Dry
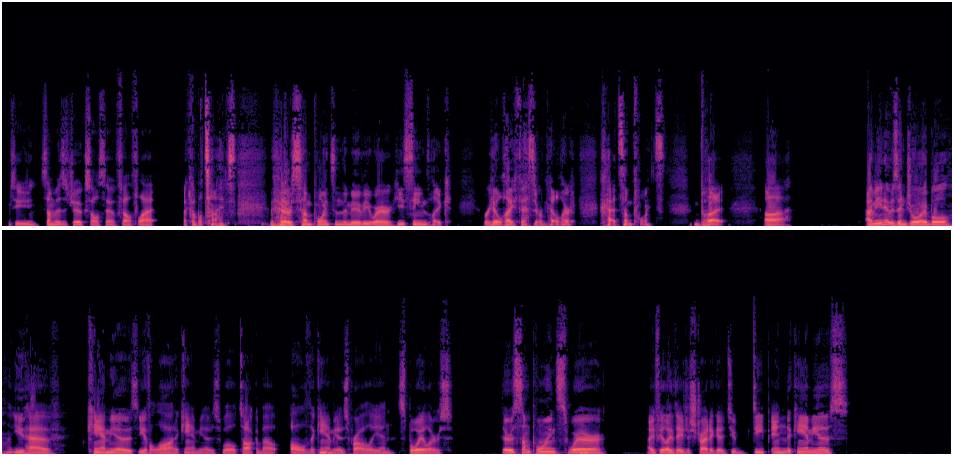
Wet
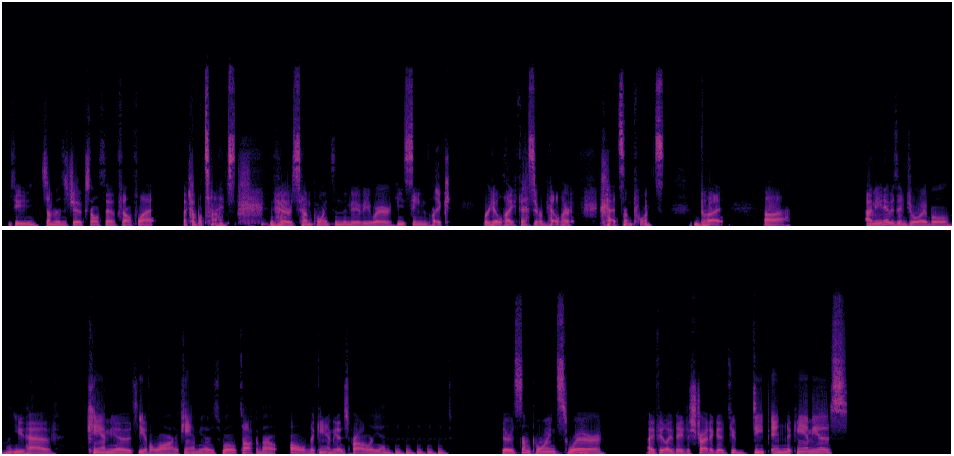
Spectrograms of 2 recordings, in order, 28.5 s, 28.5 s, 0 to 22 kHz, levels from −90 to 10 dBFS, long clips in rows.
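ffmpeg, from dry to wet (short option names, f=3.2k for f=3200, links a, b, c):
-filter_complex "[0:a]asplit=7[a][b][c][d][e][f][g];[a]atrim=end=20.152[h];[b]atrim=start=19.988:end=20.152[i];[c]atrim=start=19.988:end=20.152[j];[d]atrim=start=19.988:end=20.152[k];[e]atrim=start=19.988:end=20.152[l];[f]atrim=start=19.988:end=20.152[m];[g]atrim=start=20.948[n];[h][i]acrossfade=d=0.004:c1=hsin:c2=hsin[o];[o][j]acrossfade=d=0.004:c1=hsin:c2=hsin[p];[p][k]acrossfade=d=0.004:c1=hsin:c2=hsin[q];[q][l]acrossfade=d=0.004:c1=hsin:c2=hsin[r];[r][m]acrossfade=d=0.004:c1=hsin:c2=hsin[s];[s][n]acrossfade=d=0.004:c1=hsin:c2=hsin,acompressor=threshold=-31dB:ratio=16,adynamicequalizer=threshold=0.00398:dfrequency=220:dqfactor=0.93:tfrequency=220:tqfactor=0.93:attack=5:release=100:ratio=0.375:range=3.5:mode=cutabove:tftype=bell,afwtdn=0.00447,volume=-1dB"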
